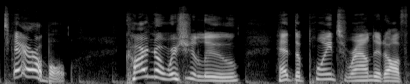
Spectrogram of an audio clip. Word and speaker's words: Richelieu: Cardinal Richelieu, is that how you say it? – Oh, yes, that's right.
